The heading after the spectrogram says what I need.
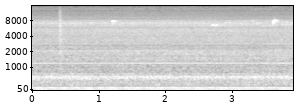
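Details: New Rheem EcoNet 3-stage inverter system, heard indoors as the indoor unit ramps to high-stage fan: even low hum with steady fan rush and inverter whine, no knocks or rattles; normal, quiet compressor ramp-up.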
